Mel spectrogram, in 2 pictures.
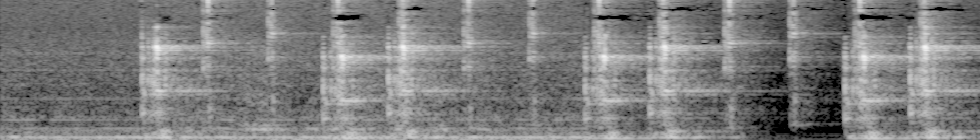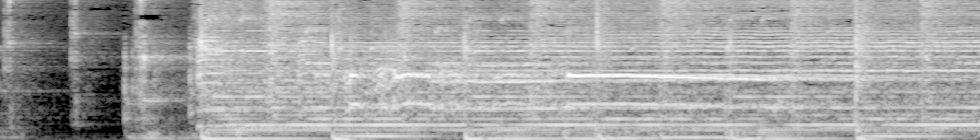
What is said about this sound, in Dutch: Maar luister, nu komt de klok er zo aan. Als je nog even wacht, dan hoor je hem.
